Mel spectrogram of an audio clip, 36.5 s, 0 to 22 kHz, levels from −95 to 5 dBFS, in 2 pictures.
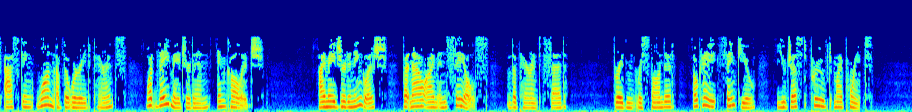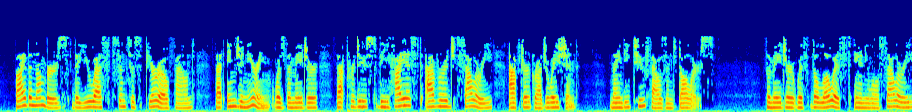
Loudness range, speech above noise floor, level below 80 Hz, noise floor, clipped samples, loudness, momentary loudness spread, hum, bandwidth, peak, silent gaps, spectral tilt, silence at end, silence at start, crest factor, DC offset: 4 LU; 32 dB; -50 dBFS; -51 dBFS; under 0.1%; -20 LUFS; 11 LU; none; 6 kHz; -2 dBFS; none; -5.5 dB/octave; 0 s; 0.1 s; 18 dB; under 0.1%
